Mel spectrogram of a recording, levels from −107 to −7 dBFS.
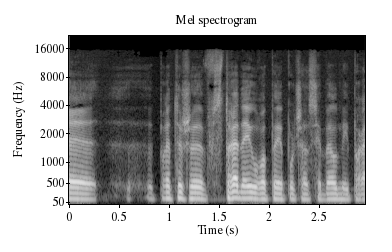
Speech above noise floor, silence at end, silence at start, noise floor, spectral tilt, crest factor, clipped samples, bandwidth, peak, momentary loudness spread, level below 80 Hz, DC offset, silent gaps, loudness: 20 dB; 0 s; 0 s; -47 dBFS; -6 dB/octave; 20 dB; under 0.1%; 16 kHz; -8 dBFS; 10 LU; -64 dBFS; under 0.1%; none; -28 LUFS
